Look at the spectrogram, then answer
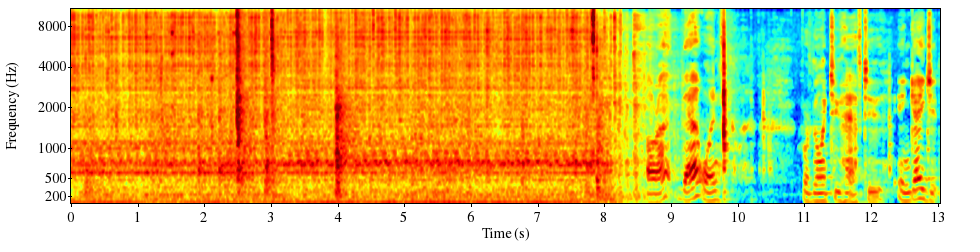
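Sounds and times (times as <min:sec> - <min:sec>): door motor humming and whining: 0:00.0 - 0:08.6
sharp clicks or knocks: 0:00.1 - 0:04.6.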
